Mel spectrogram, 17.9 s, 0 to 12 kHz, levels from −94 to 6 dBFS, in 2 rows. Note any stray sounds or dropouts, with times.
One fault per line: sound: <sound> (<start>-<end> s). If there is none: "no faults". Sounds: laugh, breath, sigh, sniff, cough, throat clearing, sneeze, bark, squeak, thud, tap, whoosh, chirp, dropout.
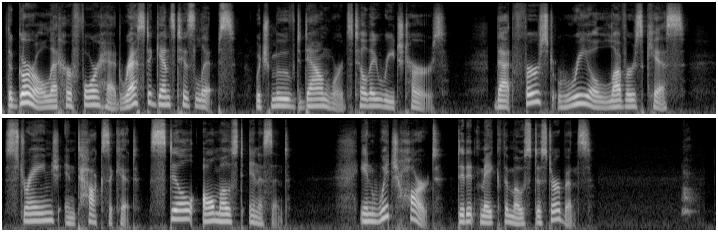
sound: bark (17.4-17.7 s)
